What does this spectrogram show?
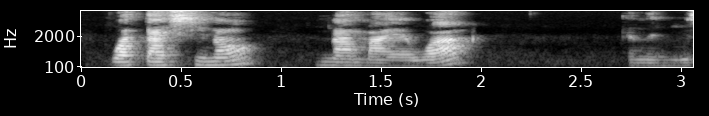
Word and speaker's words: watashi no namae wa: Watashi no namae wa, and then you say your name. Say that again. Watashi no namae wa.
